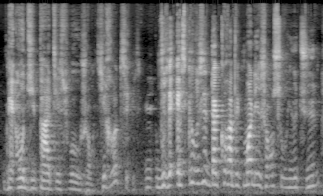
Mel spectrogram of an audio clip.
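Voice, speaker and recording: A woman's voice: mid-range voice, lively intonation, fast talker, sharp tone. A woman vlogging in casual chat to camera, chatty and swearing freely, talking through a headset.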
